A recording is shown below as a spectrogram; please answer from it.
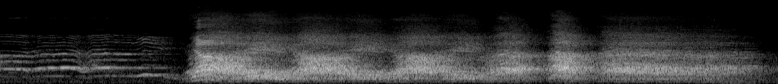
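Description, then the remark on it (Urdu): A single voice calls out a drawn-out cry, and then a large crowd answers with the Nara-e-Haidari battle cry, a loud, sustained roar of chanting voices that swells and surges for several seconds. “اور وہ نعرہ واپس دے دو جو عزیز بھٹی نے لگایا تھا اور جو 65 میں گونج رہا تھا پوری دنیا میں, نعرہ حیدری.”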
